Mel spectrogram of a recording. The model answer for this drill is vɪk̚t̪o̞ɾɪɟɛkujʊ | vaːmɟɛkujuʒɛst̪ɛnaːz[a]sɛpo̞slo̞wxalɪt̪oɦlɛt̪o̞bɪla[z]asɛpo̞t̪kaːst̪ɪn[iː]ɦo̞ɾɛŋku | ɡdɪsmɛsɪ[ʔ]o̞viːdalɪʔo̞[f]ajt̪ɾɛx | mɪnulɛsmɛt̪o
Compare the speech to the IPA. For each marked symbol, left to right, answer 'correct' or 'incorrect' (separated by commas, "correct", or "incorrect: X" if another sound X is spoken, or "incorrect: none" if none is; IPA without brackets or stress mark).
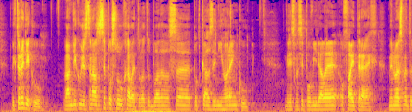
correct, correct, correct, incorrect: p, correct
